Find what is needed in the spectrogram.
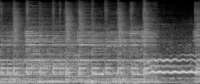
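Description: Live music through a PA: a man singing to electric guitar over a steady beat, holding one long note with vibrato near the end.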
